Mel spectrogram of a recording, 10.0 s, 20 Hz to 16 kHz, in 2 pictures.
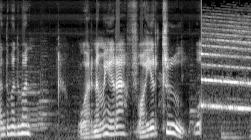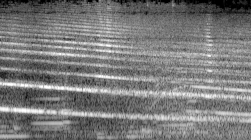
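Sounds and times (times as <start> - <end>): fire truck siren wailing: 4.0 - 10.0.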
